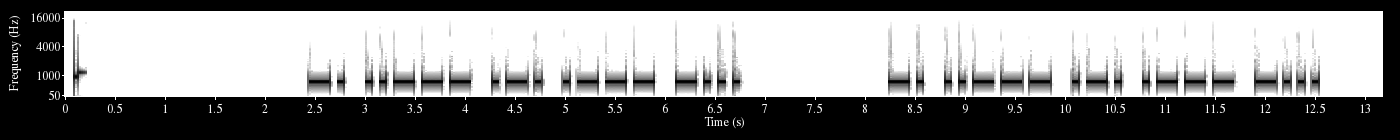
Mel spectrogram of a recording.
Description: Morse code, heard as a keyed tone, about 17 wpm, 700 Hz. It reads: N2RJB N2RJB
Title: USA Call Signs - 5 Characters - Repeated 2x - 17wpm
